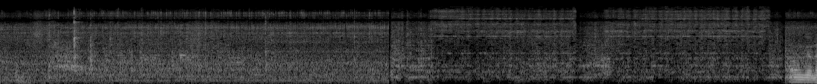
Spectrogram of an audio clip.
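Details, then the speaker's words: Mini lathe grooving a 5 kg cast iron gym weight for a homemade rotary table: harsh, uneven rasping scrape changing character mid-cut, tool chattering and grinding; a stuck disc brake left on the back is making hideous noises. "have to take this thing off here and get that thing out because it's making hideous noises"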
